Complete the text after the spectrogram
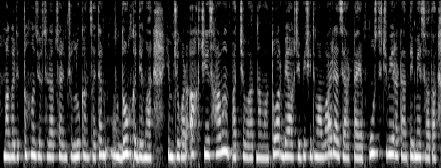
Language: Kashmiri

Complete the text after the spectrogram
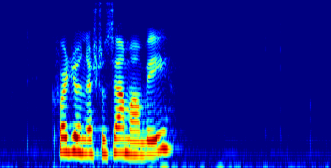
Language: Faroese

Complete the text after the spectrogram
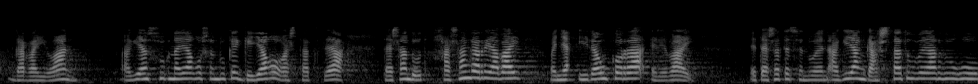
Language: Basque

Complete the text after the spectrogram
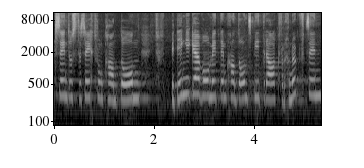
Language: Swiss German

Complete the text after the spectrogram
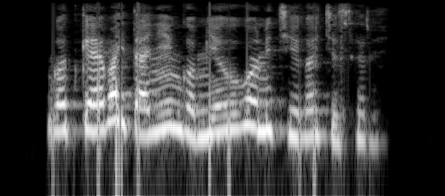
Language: Kalenjin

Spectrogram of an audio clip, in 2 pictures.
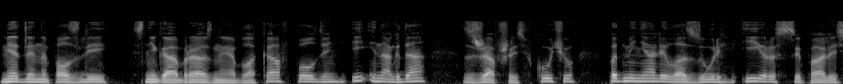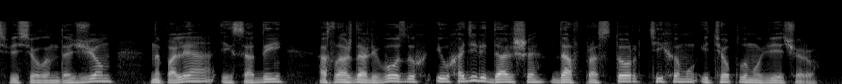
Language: Russian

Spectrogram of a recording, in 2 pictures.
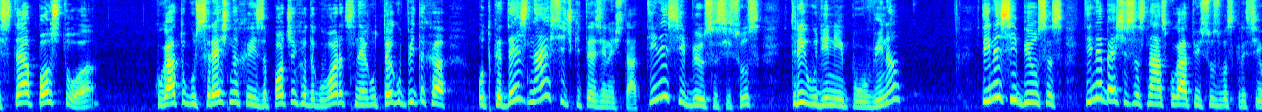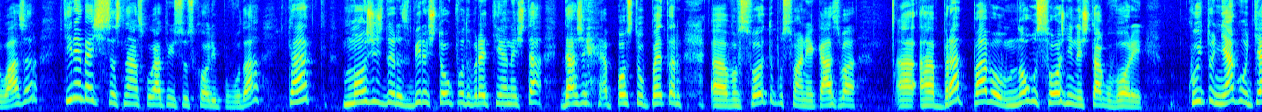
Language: Bulgarian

